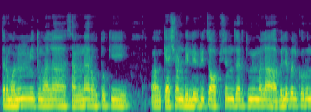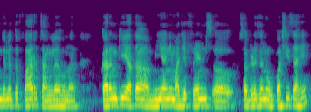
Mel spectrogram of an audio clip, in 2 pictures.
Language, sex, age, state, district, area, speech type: Marathi, male, 18-30, Maharashtra, Akola, urban, spontaneous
